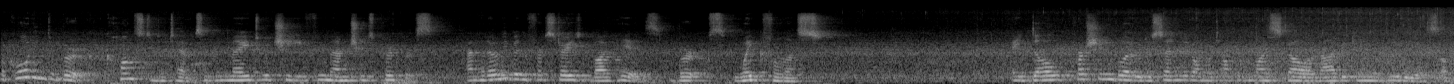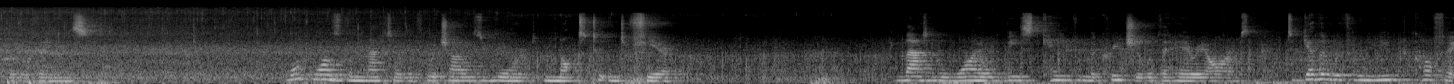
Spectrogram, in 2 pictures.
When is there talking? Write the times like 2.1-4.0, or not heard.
0.0-8.3, 10.1-15.4, 17.4-21.4, 23.4-29.0.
